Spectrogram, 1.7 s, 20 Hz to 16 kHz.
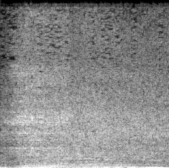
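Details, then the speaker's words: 1953 Chevrolet 3105 panel truck, original survivor with about 23,680 miles, inline six revved: deep, steady, smooth rev with no misses, knocks or rattles and no smoke, clean glass fuel filter; normal engine revving. "Go ahead and rev it up. You can see it doesn't blow smoke."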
